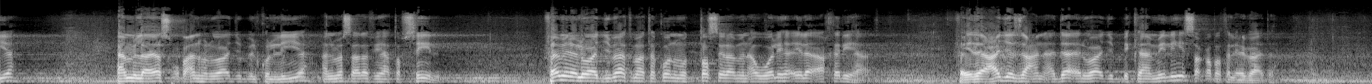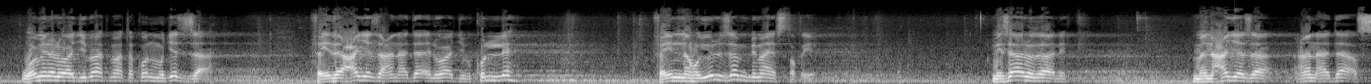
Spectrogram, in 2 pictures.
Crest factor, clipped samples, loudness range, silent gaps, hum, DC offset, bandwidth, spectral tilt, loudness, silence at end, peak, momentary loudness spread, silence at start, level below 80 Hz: 12 dB; 0.4%; 3 LU; none; none; under 0.1%; 16 kHz; -4.5 dB/octave; -11 LUFS; 0 s; 0 dBFS; 16 LU; 0 s; -36 dBFS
